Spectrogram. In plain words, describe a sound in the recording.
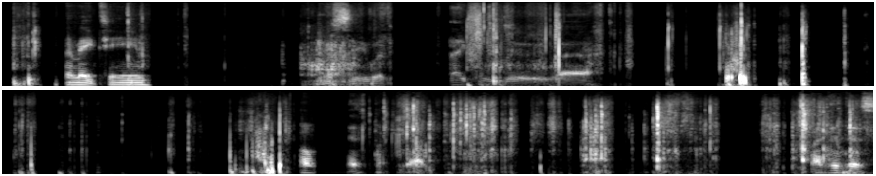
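Stiff glossy paper rustles and crackles close by.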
